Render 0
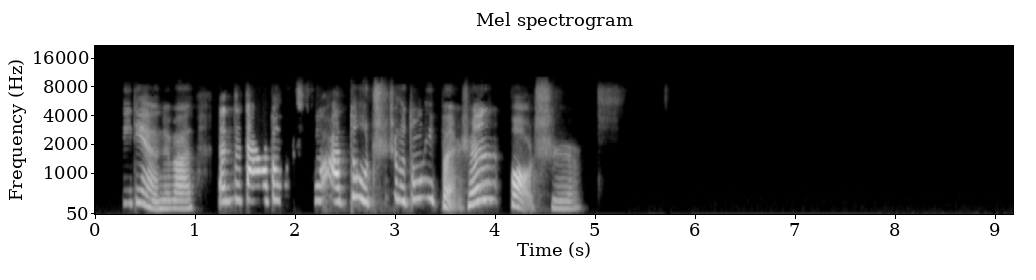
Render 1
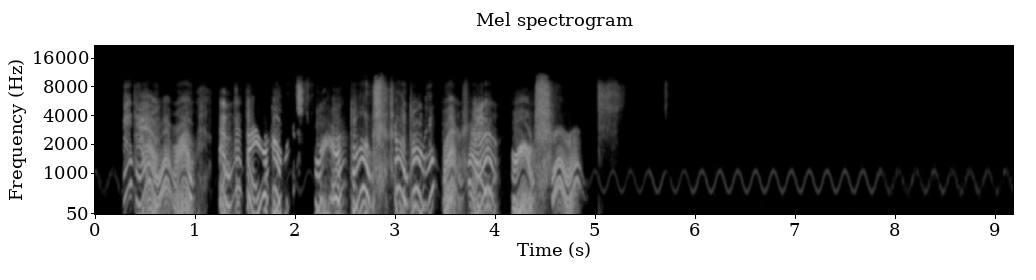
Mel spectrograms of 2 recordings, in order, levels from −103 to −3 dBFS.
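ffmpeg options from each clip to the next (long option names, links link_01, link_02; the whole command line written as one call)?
ffmpeg -i in.wav -af "areverse,acompressor=threshold=-34dB:ratio=10,areverse,aeval=exprs='val(0)*sin(2*PI*810*n/s+810*0.3/5.6*sin(2*PI*5.6*n/s))':channel_layout=same,volume=2dB" out.wav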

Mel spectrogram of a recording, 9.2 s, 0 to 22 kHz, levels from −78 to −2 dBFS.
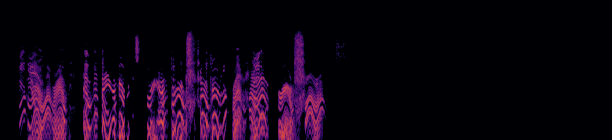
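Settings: ffmpeg -i in.wav -af "afftdn=noise_reduction=14:noise_floor=-52,volume=3dB" out.wav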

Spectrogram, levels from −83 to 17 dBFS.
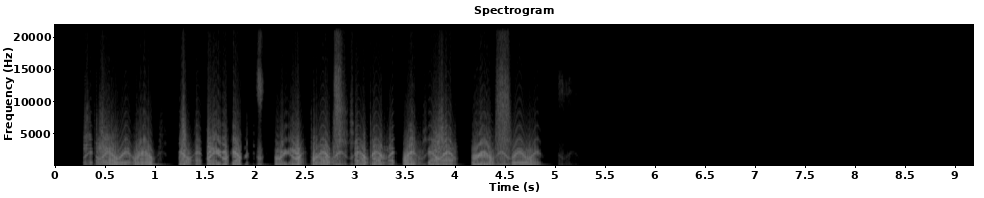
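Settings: ffmpeg -i in.wav -af "aeval=exprs='abs(val(0))':channel_layout=same,bandreject=frequency=60:width_type=h:width=6,bandreject=frequency=120:width_type=h:width=6,bandreject=frequency=180:width_type=h:width=6,bandreject=frequency=240:width_type=h:width=6" out.wav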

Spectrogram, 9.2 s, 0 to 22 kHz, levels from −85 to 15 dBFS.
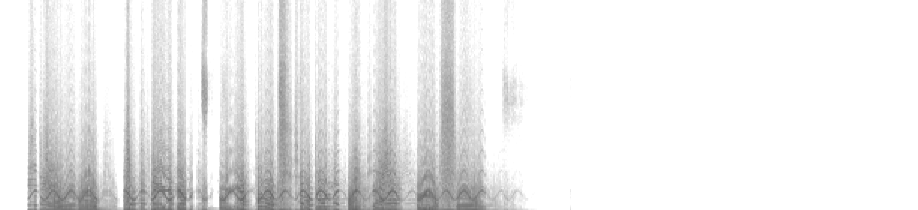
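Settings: ffmpeg -i in.wav -af "aecho=1:1:196:0.075,volume=8.5dB" out.wav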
